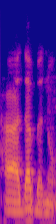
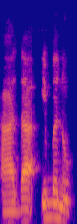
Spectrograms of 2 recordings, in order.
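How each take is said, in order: First: The i of ibnu is dropped and linked. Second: The i of ibnu is pronounced separately. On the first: The speaker calls it right. "tapi dibacanya hadza banu" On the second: The speaker calls it wrong. "Jadi tidak hadza ibnu"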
